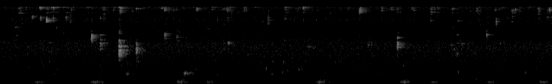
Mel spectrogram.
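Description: Rain falling steadily as a faint hiss, with scattered drips and soft low thuds from water dripping.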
